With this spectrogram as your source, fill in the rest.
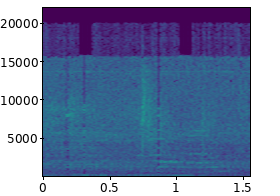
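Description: A pet cat meows in a short, fairly close call, with faint background noise and a brief voice nearby.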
